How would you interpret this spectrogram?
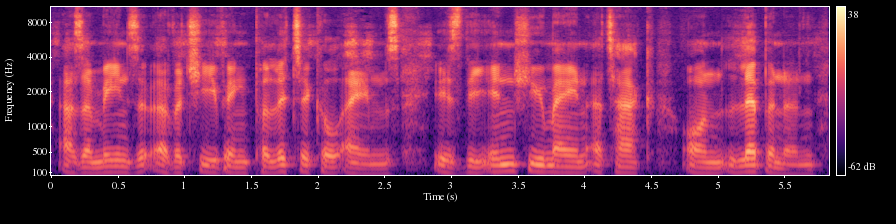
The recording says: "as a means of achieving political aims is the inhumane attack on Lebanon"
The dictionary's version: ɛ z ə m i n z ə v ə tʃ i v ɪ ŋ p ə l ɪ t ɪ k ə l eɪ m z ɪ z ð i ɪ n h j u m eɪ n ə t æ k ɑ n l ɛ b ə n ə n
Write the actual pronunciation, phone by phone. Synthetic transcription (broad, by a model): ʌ z ə m i n z ə v ə tʃ i v ɪ ŋ p ə l ɪ t ɪ k ə l eɪ m z ɪ z ð i ɪ n h j u m eɪ n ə t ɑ k n l ɛ b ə n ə n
